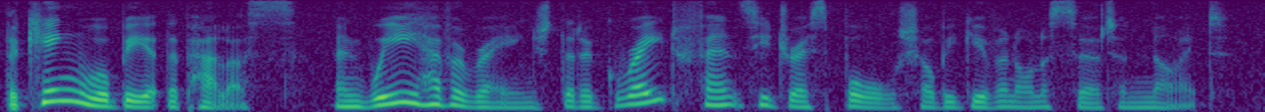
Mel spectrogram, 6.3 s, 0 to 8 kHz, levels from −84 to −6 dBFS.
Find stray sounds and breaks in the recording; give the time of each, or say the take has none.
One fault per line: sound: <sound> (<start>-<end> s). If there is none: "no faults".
no faults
